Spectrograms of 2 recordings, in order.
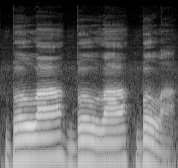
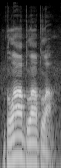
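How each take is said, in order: First: It is said very slowly, slowest of all. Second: It is said at a normal speed. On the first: "And even slower still" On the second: "say it with me"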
